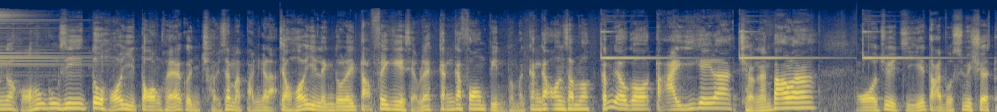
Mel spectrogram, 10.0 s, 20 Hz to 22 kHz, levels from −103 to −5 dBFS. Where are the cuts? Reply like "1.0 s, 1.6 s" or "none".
2.8 s, 5.9 s, 8.6 s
